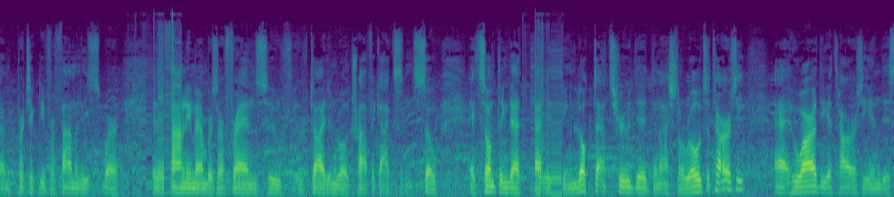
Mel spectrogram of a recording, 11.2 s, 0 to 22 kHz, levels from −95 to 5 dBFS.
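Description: Twice the sound goes robotic: from 1.59 to 2.26 s and again from 6.53 to 7.07 s it turns into a stiff metallic buzz at 100 Hz. That's likely robotic sound from repeated short buffers, with a 10 ms chunk looped in place of most of the real audio.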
